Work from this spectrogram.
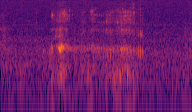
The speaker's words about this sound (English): Let me just have a little sippy sip.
